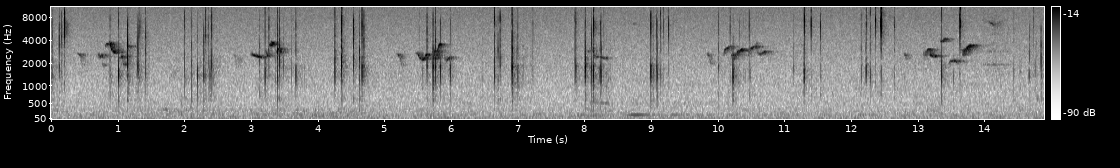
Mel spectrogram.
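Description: Long acrylic nails slowly tap and scratch over the raised hollow heart bubbles of a hard chrome-finish plastic phone case, with the phone mounted on a tripod. The result is sharp, quiet, spaced-out clicks and light scrapes over a low background rumble, with faint bird-like chirps in the background.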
